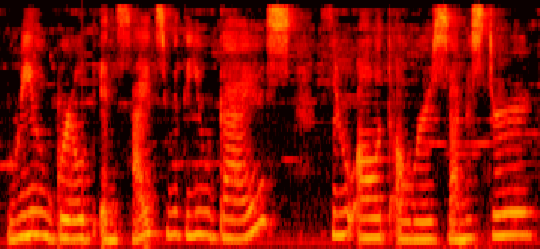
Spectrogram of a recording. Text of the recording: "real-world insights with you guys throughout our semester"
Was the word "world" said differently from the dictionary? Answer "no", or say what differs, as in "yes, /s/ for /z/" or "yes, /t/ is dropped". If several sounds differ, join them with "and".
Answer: no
